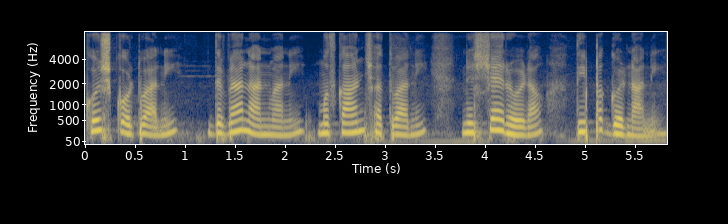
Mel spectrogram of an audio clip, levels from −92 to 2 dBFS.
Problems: constant background noise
